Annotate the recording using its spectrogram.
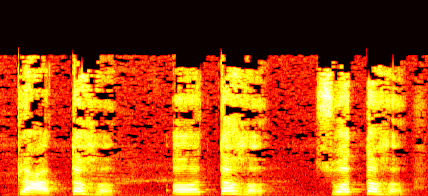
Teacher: तीसरा है विसर्ग अह। इसके उच्चारण में ह के समान ध्वनि आती है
